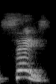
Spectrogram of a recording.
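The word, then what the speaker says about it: seis: who know being okay the only one I'm going to correct you on a little bit we're going to do a little tweet with that number six sayings yes says yang bien says there you go these are all things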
